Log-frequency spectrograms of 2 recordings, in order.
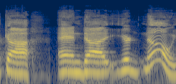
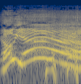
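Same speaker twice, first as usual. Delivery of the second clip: higher and louder hype shout; excited cheer; 8 semitones higher, 4 dB louder than usual. Real, not acted. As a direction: fire up the crowd. Host hypes the performer.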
